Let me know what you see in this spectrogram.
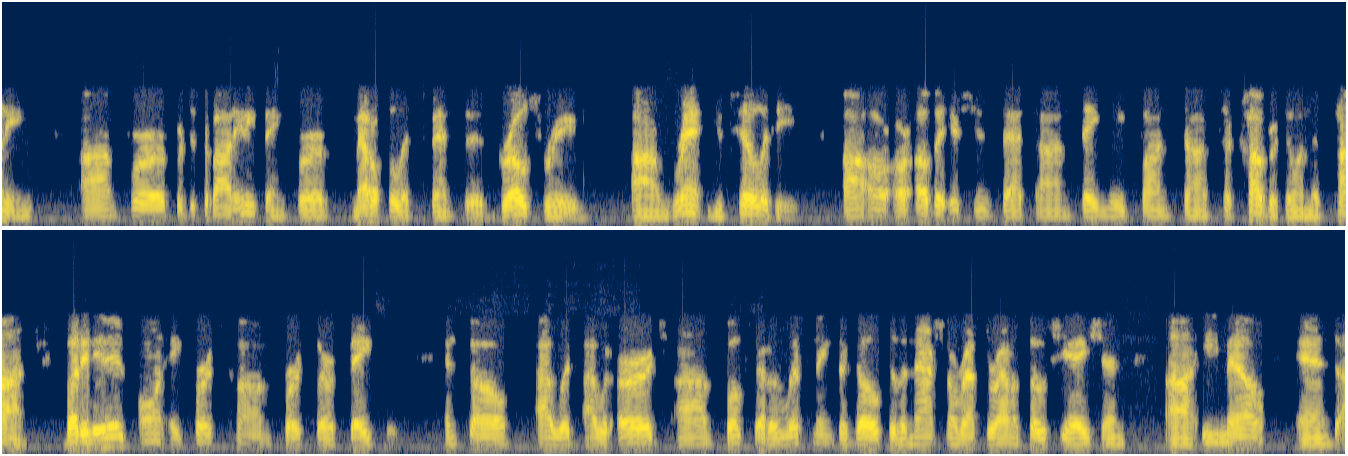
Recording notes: talks by phone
